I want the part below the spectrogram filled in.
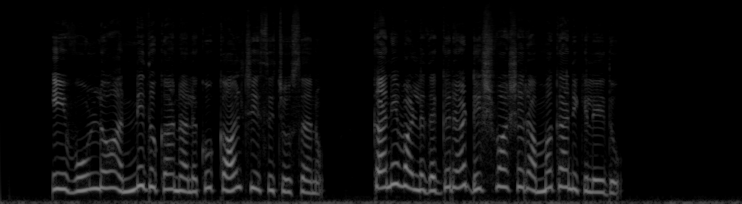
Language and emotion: Telugu, sad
